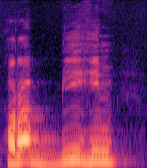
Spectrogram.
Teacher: Ра твердый. После ра на мягкий звук ба переходим с касой.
